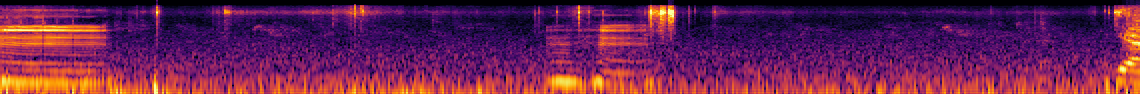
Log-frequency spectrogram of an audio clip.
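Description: A young woman speaks briefly and softly close to the microphone.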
